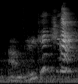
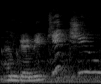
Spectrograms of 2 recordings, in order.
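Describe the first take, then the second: First: Much higher playful sing-song; talking to a bird. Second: Said in the usual way. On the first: Real, not acted. Playful threat to bird, high take.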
